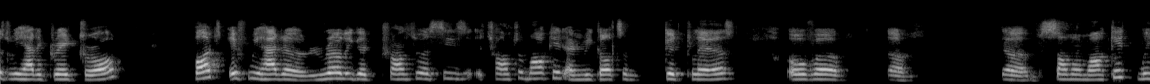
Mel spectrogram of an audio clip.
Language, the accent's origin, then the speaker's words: English; India; I'm from India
